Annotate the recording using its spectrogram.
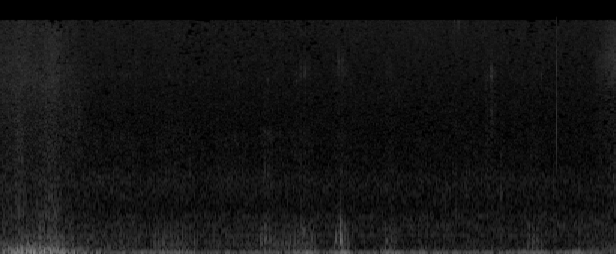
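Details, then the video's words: ['Cat purring while being groomed with a brush, a soft low rumbling vibration with a louder rustle at the start and light brushing sounds.'] "cat purring and brushing"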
